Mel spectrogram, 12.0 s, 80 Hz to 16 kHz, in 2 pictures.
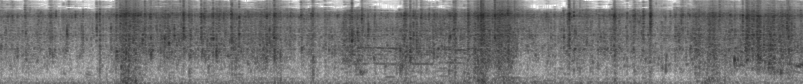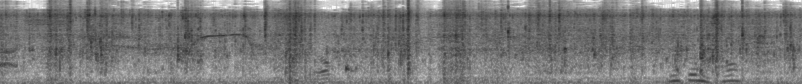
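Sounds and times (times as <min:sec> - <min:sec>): fish splashing in shallow water: 0:00.0 - 0:12.0.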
